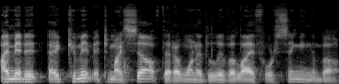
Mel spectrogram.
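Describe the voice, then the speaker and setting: A man's medium-pitched voice in a West Coast accent, very fast in pace, with fairly even intonation. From Oregon, US. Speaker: singer-songwriter. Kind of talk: interview. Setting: studio.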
